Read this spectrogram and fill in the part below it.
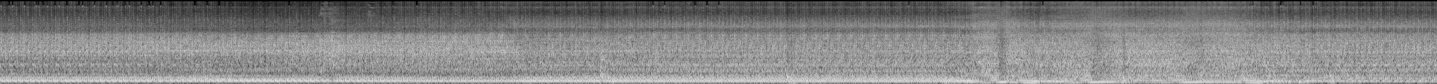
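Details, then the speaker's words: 1965 Dodge Dart 225 cid Slant6 after a cold start, unstarted for a couple of months: loud, smooth, even idle, then several clean revs up and back without stumbling; sounds great, normal. "Well, as you can see, it's running. Sounds great."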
